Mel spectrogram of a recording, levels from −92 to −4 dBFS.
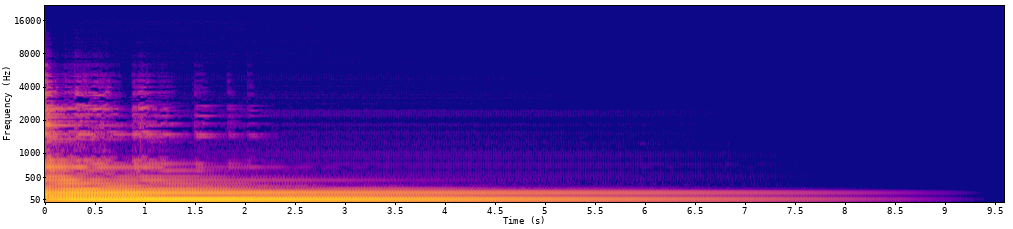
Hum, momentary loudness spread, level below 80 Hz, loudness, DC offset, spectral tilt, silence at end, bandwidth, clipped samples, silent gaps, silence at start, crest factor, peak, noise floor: none; 21 LU; -20 dBFS; -20 LUFS; under 0.1%; -10.5 dB/octave; 2.8 s; 3.9 kHz; under 0.1%; none; 0 s; 14 dB; -6 dBFS; -83 dBFS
